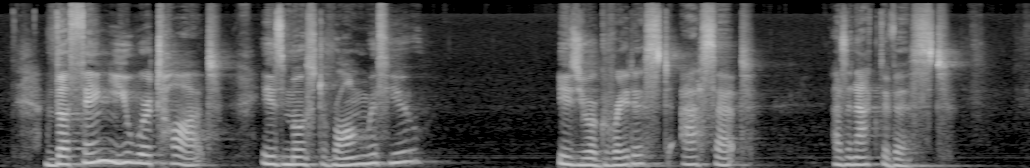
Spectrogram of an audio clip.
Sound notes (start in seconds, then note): none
